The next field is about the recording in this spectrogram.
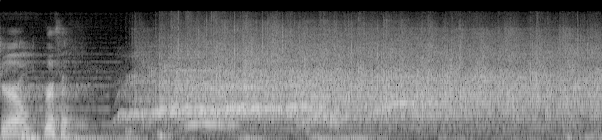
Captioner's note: audience applauding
